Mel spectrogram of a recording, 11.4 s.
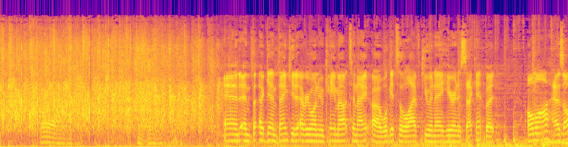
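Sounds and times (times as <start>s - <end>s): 
audience applause: 0.0s - 4.5s
speech: 4.5s - 11.3s.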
